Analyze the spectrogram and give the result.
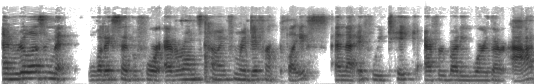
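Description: This woman's voice sits at a medium pitch and carries a bright, sharp tone.

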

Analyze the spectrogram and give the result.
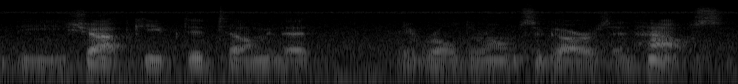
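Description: Fairly even intonation from a man, over noticeable background noise. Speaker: cigar reviewer, channel host. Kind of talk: casual review chat. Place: home room. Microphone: camera far.

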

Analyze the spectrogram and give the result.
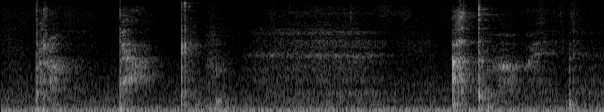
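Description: A fairly slow pace from a woman. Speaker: ASMR creator. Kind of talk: ASMR whispered talk to camera. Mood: calm, warm. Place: home room. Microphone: earbuds.

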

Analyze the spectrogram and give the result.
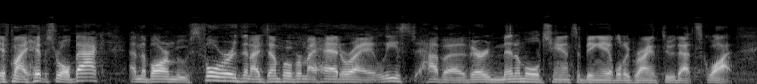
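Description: Faint music plays in the background as a man talks. His pace is fairly quick, and his pitch varies in an ordinary way. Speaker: strength coach. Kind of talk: tutorial. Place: gym. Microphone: lapel.

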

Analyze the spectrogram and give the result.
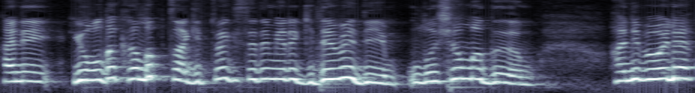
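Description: Against a quiet background, a woman with an extremely high voice talks at a fairly quick pace with lively intonation. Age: 20s. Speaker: YouTuber with albinism. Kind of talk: casual chat. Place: home room. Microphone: lapel.

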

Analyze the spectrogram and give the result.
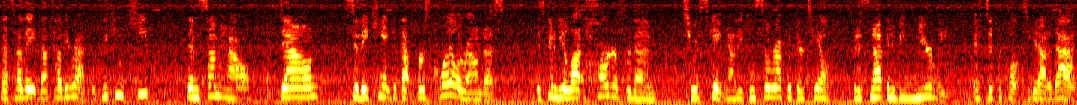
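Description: Against noticeable background noise, a woman talks at a fairly quick pace with ordinary pitch variation in a dry sound with no echo. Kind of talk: demonstration explanation. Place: open country. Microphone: camera far.

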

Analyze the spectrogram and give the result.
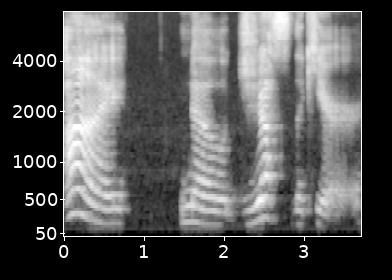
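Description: A woman puts on a character voice with a bright, sharp tone, medium pitch, lively intonation and a very slow pace.

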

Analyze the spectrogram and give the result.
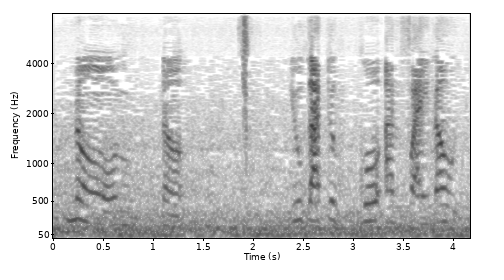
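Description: The speaker is a woman with a Guyanese accent. Her voice sounds dry with no echo, over noticeable background noise. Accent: Guyanese Creole. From Guyana. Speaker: passenger talking to the driver. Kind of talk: casual conversation. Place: car. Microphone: phone near.

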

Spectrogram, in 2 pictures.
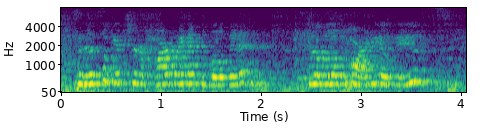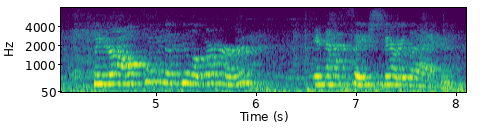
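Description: At a moderate pace, a woman speaks in an extremely high, monotone, flat voice, with strong room echo and noticeable background noise. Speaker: fitness instructor. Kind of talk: workout instruction. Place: gym.

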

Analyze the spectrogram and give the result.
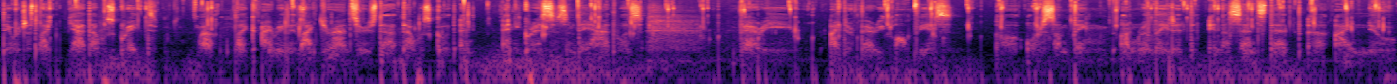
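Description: A man whispers softly at a moderate pace. Loud background noise is present. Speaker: video creator. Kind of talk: casual vlog chat. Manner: soft close-mic ASMR whisper. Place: home room. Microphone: studio mic.

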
